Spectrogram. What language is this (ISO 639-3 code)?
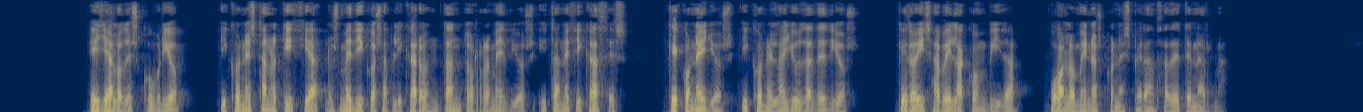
spa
